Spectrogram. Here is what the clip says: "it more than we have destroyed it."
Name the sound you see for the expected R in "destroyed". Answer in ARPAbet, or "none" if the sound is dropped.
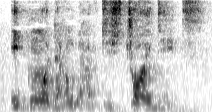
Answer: R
